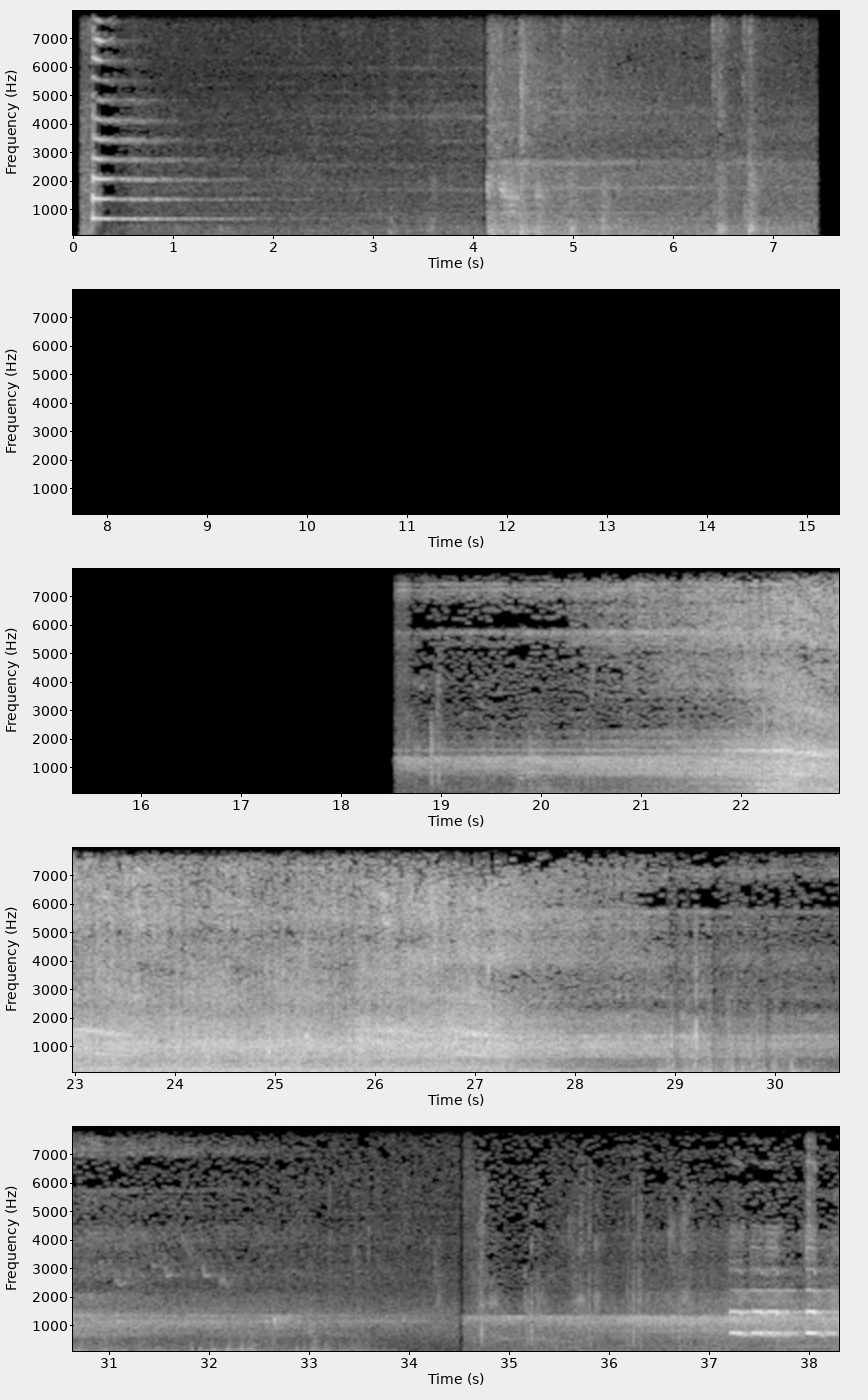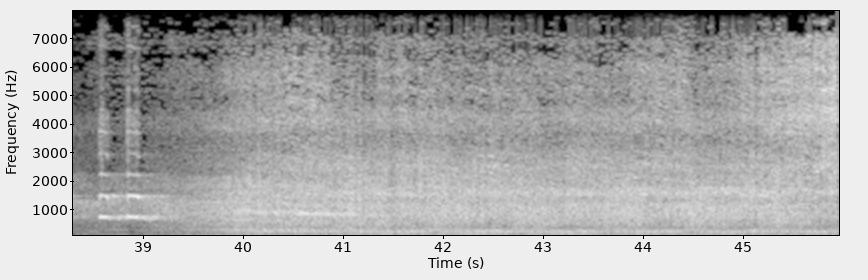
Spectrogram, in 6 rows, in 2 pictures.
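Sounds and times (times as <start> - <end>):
train rumble: 0.1 - 7.5, 18.6 - 45.9
electric train running in: 18.6 - 45.9
gusty wind buffeting: 19.4 - 45.9.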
